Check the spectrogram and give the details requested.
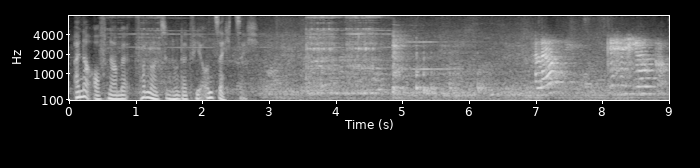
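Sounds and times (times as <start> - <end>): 
busy murmur of people talking: 0.0 - 8.9
speech: 0.1 - 3.0
telephone ringing with an electric bell tone: 0.5 - 5.8.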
